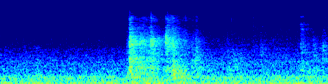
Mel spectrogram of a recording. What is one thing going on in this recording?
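A door handle clicks.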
